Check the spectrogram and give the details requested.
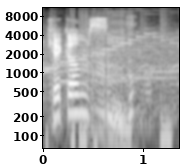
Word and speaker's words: Kickhams: I am Kickhams. Yes, that's is how you pronounce my name or username.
